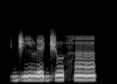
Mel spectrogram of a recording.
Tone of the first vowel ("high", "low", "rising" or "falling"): low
